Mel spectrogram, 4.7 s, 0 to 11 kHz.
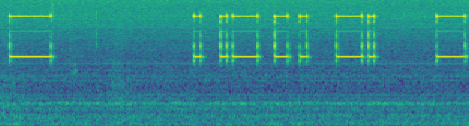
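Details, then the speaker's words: Samsung 55-inch TV contacts probed with multimeter: short high beeps cut in and out irregularly, continuity only intermittent; suspects damp storage degraded connections, plans to bridge them all. "Sometimes I think if this been left in a damp place, I think the connections are just not as healthy as they should be."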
